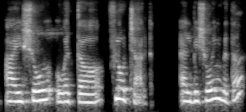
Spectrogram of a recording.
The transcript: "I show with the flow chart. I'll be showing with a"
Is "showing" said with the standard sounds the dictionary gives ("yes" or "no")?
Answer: yes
